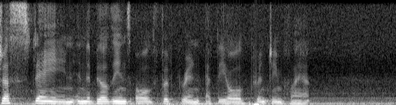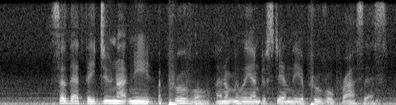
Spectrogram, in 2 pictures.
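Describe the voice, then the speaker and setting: A woman's very deep, low voice, dark and mellow, at a fairly slow pace with fairly even intonation and audible room echo. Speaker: public commenter at city council. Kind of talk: public comment.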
